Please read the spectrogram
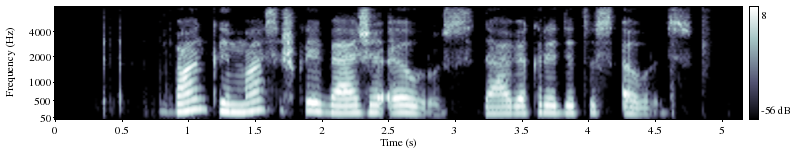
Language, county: Lithuanian, Vilnius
